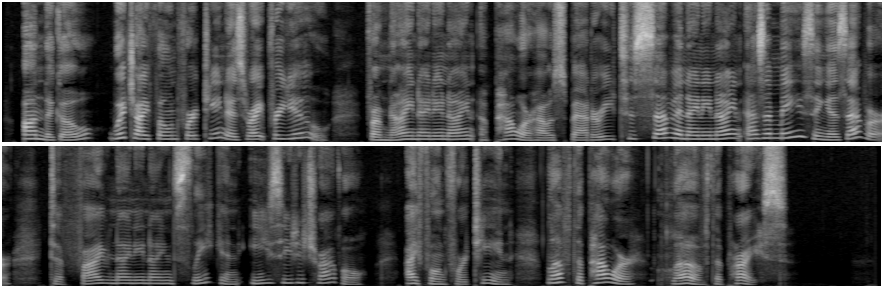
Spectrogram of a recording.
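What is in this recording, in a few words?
English, US, female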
